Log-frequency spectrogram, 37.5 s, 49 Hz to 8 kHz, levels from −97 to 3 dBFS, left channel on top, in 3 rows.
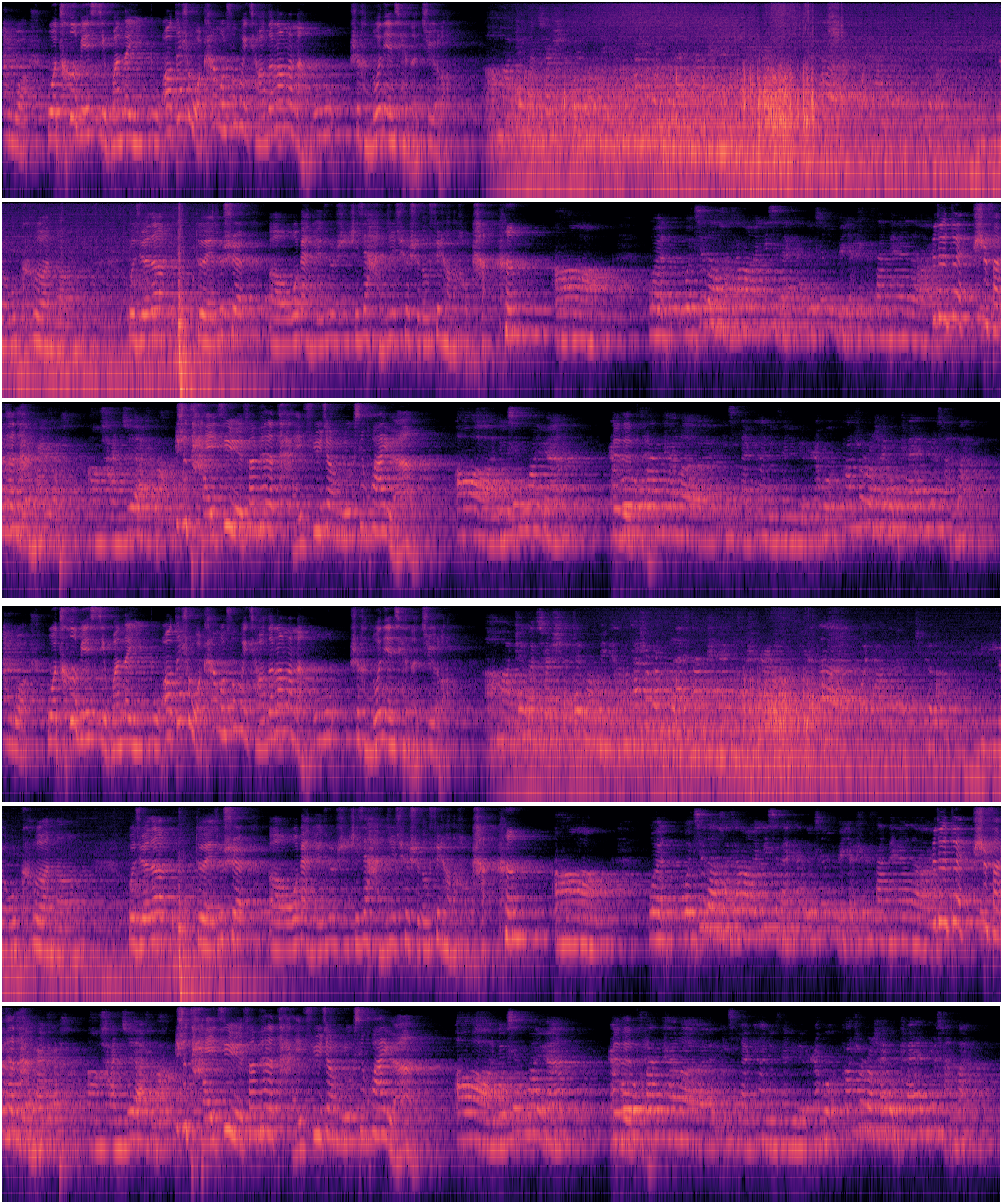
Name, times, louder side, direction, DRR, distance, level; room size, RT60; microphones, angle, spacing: voice 1, 0.0-5.6 12.2-19.0 24.1-25.6 27.1-30.2 32.6-33.1, equal, ahead, 3 dB, 0.3 m, -34 dB
voice 2, 6.0-11.8 14.1-14.4 19.4-20.0 20.6-24.3 24.9-27.1 30.6-32.0 32.5-37.3, right 1 dB, 65° right, -1 dB, 1.9 m, -36 dB
sound 1, 6.1-15.2, left 5 dB, 90° left, 0.4 m, -34 dB
10.0 x 5.0 x 7.8 m, 2.7 s
head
